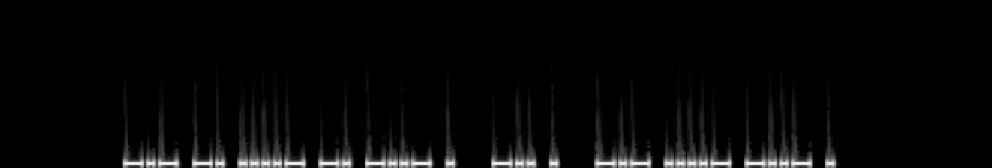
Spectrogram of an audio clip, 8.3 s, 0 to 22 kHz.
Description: Morse code, heard as a keyed tone, about 25 wpm, 700 Hz. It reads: KN4NXE DE K4XE
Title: USA Callsign DE Callsign 25wpm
